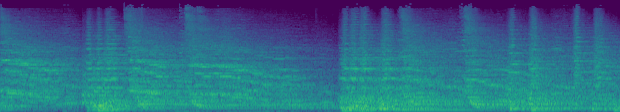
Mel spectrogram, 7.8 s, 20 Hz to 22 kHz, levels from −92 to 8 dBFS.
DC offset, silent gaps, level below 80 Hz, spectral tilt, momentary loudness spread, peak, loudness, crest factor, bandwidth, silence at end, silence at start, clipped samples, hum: under 0.1%; none; -50 dBFS; -5 dB/octave; 8 LU; -10 dBFS; -25 LUFS; 16 dB; 18 kHz; 0 s; 0 s; under 0.1%; none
